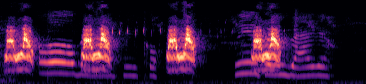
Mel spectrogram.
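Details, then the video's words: Quail calls played as a lure for trapping quail: four harmonic, slightly nasal notes about a second apart, with faint lower drawn-out tones trailing between them. "Batair ki awaz"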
